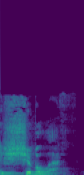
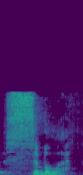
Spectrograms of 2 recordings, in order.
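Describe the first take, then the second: First: Shibboleth with a clear SH at the start; correct pronunciation. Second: Sibboleth with a plain S at the start; Sibboleth with the H dropped from SH; mispronunciation. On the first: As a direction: say Shibboleth, opening on "sh" as in "ship". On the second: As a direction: say Sibboleth, opening on "s" as in "sip". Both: A narrator's reading. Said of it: "he could not pronounce it right".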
